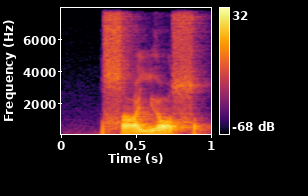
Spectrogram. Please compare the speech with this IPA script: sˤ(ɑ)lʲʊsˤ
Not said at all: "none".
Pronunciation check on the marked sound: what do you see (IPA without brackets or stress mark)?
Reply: ɑ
